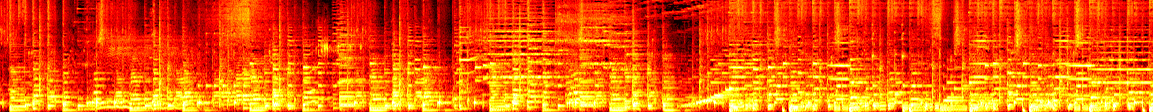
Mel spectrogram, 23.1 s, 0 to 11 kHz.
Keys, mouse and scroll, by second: 7.4 click, 22.3 click.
